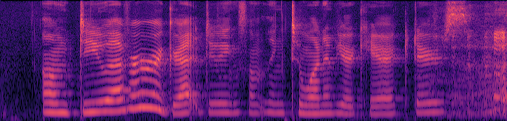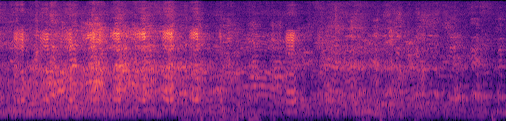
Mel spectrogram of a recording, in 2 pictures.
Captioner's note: laughter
